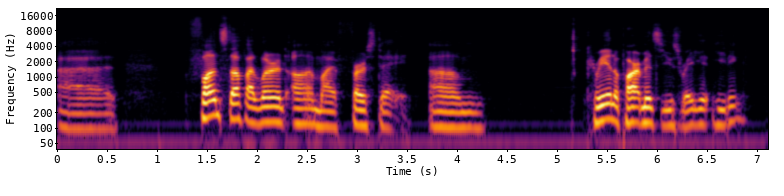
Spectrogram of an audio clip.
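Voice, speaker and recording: A bright, sharp, animated voice in an American accent, fairly slow, with ordinary pitch variation. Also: man. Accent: slight Southern accent, mostly hidden. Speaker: comedian and podcaster, former English teacher in Korea. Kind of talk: casual podcast interview. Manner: animated, conversational with many fillers.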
